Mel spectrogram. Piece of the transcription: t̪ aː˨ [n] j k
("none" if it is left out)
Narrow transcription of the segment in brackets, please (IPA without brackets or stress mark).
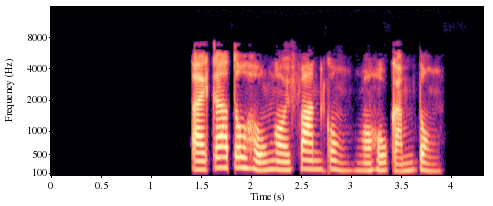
none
